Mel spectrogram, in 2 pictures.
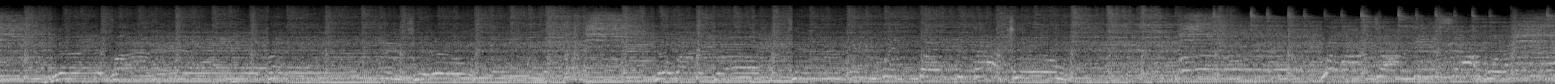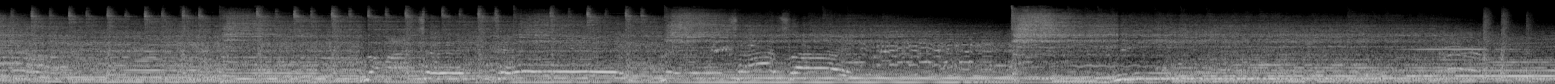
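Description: Live garage-rock band playing a song: electric guitars and drums with a man singing lead through a PA microphone.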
